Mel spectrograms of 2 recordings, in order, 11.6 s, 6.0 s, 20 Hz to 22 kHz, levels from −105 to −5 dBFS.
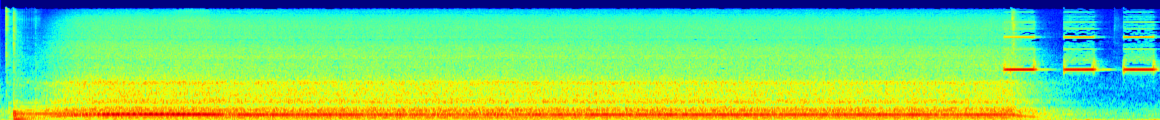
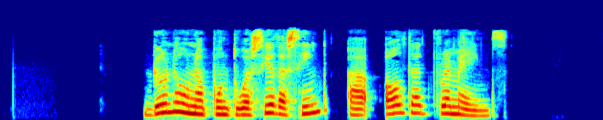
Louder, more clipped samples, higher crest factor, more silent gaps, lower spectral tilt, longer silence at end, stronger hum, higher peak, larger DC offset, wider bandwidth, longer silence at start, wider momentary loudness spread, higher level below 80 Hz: second, -20 LUFS vs -15 LUFS; neither; about the same, 14 dB vs 14 dB; second, none vs 3.36-3.46 s; about the same, -5 dB/octave vs -5 dB/octave; second, 0 s vs 1 s; neither; second, -6 dBFS vs -2 dBFS; neither; first, 16 kHz vs 8.2 kHz; second, 0 s vs 1.45 s; about the same, 8 LU vs 9 LU; first, -40 dBFS vs -62 dBFS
